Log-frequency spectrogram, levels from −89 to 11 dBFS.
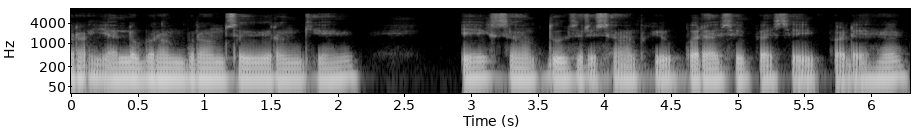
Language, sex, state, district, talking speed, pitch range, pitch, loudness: Hindi, male, Uttar Pradesh, Budaun, 160 wpm, 90-95 Hz, 90 Hz, -18 LUFS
